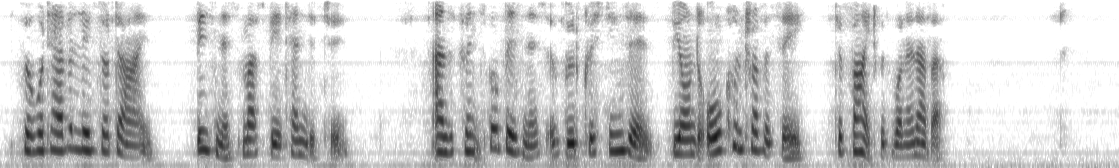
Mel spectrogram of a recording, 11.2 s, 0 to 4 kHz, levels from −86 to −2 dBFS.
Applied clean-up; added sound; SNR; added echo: none; none; none; none.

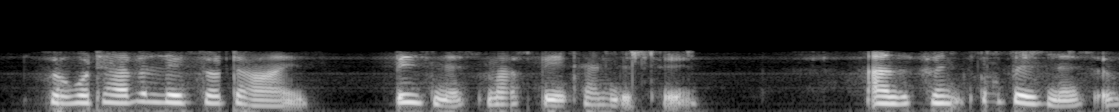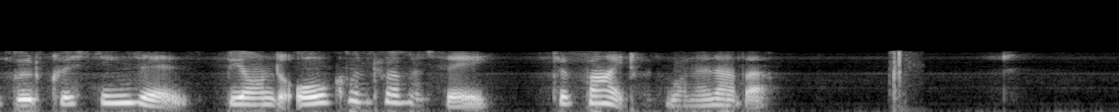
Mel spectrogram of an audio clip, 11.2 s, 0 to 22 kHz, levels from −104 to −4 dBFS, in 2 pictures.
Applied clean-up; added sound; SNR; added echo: neural separator model SepFormer WHAM!.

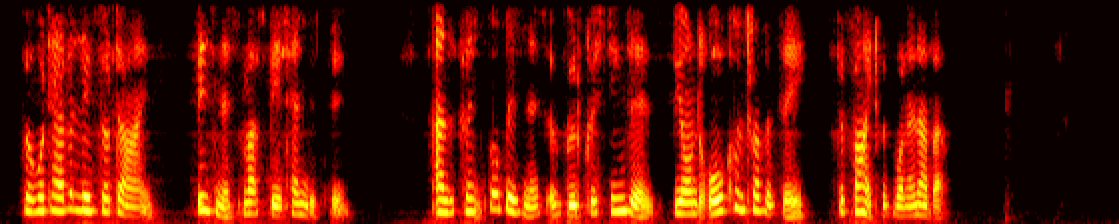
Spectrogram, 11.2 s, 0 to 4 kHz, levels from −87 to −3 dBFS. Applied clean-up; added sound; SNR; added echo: neural mask model DeepFilterNet 3.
